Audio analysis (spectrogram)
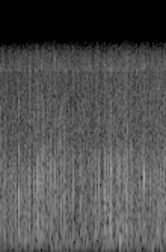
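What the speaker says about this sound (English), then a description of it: "You can hear the raindrops on my umbrella." Rain patters steadily on an umbrella during a walk through suburban north Osaka, Japan, a dense, soft, close hiss of drops with a few brighter individual taps, no voices.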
